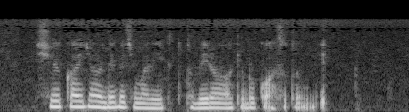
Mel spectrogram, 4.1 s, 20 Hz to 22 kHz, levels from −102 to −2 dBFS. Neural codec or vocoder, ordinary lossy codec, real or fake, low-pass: none; MP3, 96 kbps; real; 10.8 kHz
